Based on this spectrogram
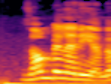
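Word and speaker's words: Zombillénium: I believe I'm pronouncing that right. It's Zombillionium. It's Zombillionium. – Very... Zombillennium. Okay, that's how you say it.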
